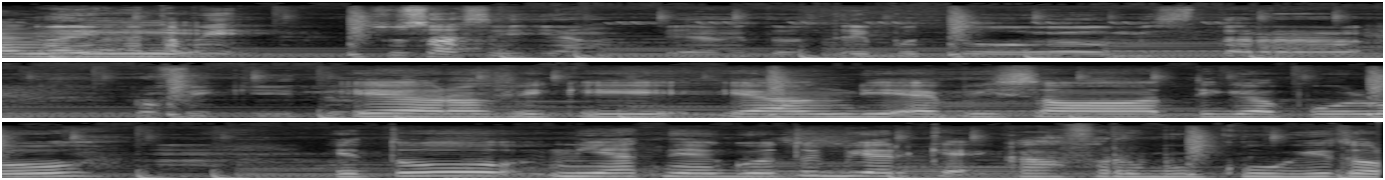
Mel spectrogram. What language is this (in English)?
Indonesian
